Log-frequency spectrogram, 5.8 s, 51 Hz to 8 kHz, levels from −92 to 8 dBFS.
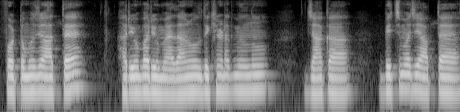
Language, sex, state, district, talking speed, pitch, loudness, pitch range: Hindi, male, Uttarakhand, Tehri Garhwal, 210 wpm, 130 Hz, -16 LUFS, 125-135 Hz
